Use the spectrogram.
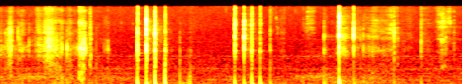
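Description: Fingers with long nails pinch the clip mechanism of a small black plastic camera lens cap and tap it, producing repeated sharp, bright clicks in quick clusters. Each click is dry and dies away almost instantly, with faint scratchy rubbing between them.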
